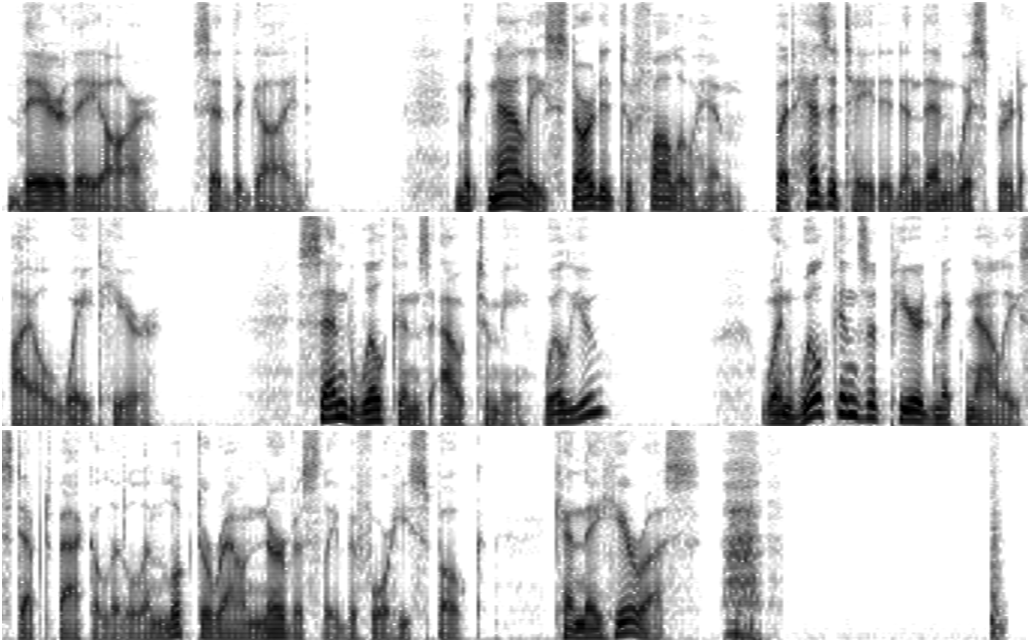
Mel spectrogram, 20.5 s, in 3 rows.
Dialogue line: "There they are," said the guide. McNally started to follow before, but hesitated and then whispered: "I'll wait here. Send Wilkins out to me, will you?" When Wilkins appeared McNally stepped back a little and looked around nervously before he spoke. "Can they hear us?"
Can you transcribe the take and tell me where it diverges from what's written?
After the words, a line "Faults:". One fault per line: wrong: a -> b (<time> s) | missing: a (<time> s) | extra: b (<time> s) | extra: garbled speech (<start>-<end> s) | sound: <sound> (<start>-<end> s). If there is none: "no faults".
"There they are," said the guide. McNally started to follow him, but hesitated and then whispered: "I'll wait here. Send Wilkins out to me, will you?" When Wilkins appeared McNally stepped back a little and looked around nervously before he spoke. "Can they hear us?"
Faults:
wrong: before -> him (4.6 s)
sound: breath (18.5-18.9 s)
sound: tap (20.3-20.4 s)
